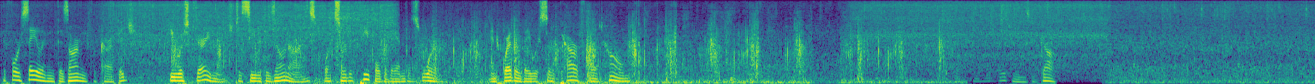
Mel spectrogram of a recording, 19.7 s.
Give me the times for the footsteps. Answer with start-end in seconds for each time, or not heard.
2.5-14.6.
